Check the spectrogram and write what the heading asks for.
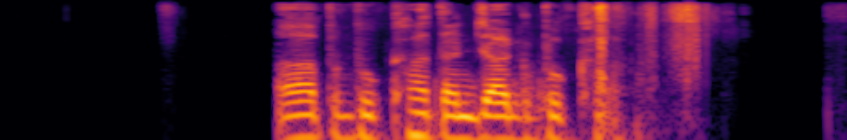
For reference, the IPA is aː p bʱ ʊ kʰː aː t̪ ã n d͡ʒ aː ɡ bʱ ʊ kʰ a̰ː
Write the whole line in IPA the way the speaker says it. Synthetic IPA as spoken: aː p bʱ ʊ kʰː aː t̪ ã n d͡ʒ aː ɡ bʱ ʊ kʰ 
